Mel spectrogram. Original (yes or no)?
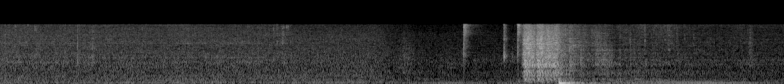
no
